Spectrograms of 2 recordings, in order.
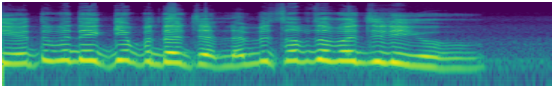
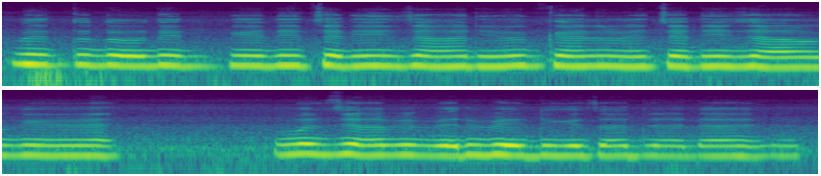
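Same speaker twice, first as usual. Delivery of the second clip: higher, slow, drawn-out wail; tearful refusal; 5 semitones higher than usual. Acted. Nisha refuses to hand over her baby, wailing tearfully. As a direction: cry through a slow, stubborn refusal.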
